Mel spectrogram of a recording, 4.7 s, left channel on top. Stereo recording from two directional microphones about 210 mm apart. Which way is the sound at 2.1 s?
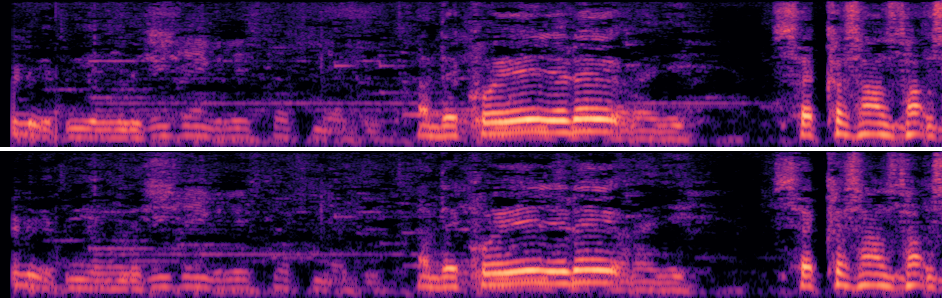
10° right (ahead or behind).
